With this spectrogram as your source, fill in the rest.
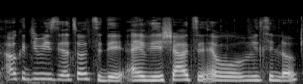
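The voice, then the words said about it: Hoarse, worn-out voice. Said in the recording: “My voice is. My voice has gone.”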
